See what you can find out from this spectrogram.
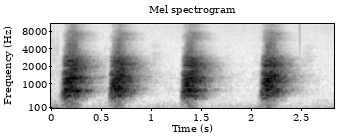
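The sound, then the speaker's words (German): A white terrier barks four times, each bark sharp, bright and loud, spaced roughly evenly with short silences between them and no other sound. “ein Hund, ein weißer Terrier, der auf den Namen Nipper hörte”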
